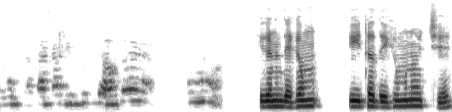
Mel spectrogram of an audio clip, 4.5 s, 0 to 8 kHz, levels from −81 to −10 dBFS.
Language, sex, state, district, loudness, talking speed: Bengali, male, West Bengal, Purulia, -22 LUFS, 95 wpm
